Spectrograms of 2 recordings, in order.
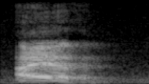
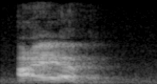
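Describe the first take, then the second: First: The H in haven't is dropped entirely. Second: The H in haven't is dropped entirely.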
